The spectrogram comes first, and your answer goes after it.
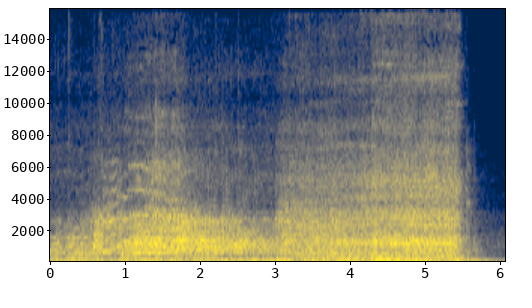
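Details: Genie garage door opener recorded up close, squeakier and louder than earlier recordings: loud wavering squeals over the opener motor's drone throughout travel, then stops; very squeaky, noisy door.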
